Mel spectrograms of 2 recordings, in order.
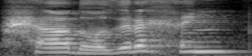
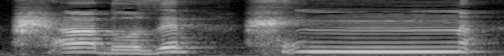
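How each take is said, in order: First: The final n is released abruptly without nasal hum. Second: The final n is held with a light nasal hum. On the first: The speaker calls it wrong. "ऐसे नहीं पढ़ना। ... फौरी नहीं छोड़ देना" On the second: The speaker calls it right. "उस तो थोड़ा हल्का सा गुन्ना करना है। जैसे कि"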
